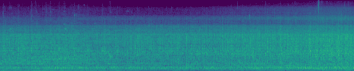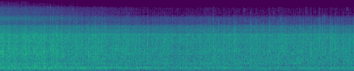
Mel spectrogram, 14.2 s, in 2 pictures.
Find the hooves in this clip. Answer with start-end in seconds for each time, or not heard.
0.0-2.5.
